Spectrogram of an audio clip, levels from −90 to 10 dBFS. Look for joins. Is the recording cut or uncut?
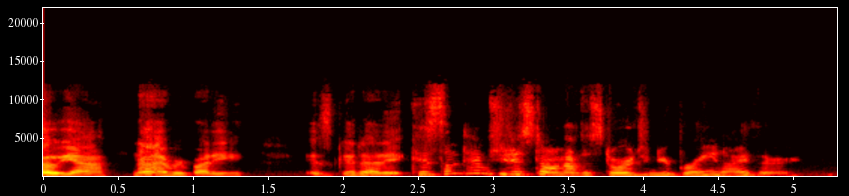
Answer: uncut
